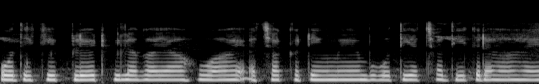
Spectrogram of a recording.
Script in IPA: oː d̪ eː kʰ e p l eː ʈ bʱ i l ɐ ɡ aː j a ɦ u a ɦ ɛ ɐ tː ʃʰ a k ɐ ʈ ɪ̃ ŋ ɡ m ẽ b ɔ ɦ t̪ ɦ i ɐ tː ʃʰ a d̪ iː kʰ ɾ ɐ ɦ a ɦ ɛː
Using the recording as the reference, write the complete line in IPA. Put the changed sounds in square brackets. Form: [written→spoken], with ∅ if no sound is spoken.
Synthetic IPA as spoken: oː d̪ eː kʰ e p l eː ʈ bʱ i l ɐ ɡ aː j a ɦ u a ɦ ɛ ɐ tː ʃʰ a k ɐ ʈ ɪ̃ ŋ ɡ m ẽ b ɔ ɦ t̪ ɦ i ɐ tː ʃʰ a d̪ iː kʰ ɾ ɐ ɦ a ɦ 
